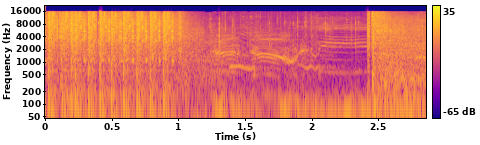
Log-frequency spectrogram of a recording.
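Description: Rapid automatic gunfire in a police tactical shooter game rattles in loud, fast bursts, breaking off briefly for a moment of quieter sounds before the shooting resumes.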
